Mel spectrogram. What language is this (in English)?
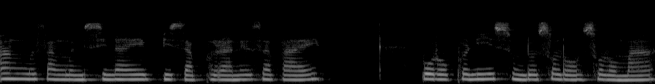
Bodo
